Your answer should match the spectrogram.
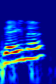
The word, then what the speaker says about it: Zaynah: Is it Zaynah?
